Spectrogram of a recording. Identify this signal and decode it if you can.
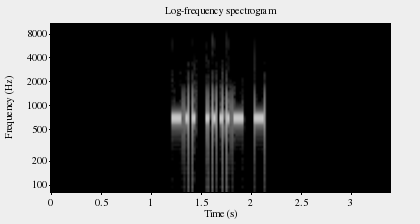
Morse code, heard as a keyed tone, about 34 wpm, 700 Hz. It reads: D4T
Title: All Cut Numbers - 3-Digit 35wpm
